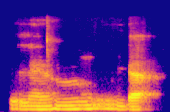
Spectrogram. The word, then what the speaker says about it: lambda: लैम्डा बोलते हैं, इस तरह से प्रोनाउंस करते हैं इसको, है ना।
